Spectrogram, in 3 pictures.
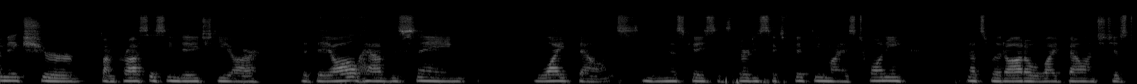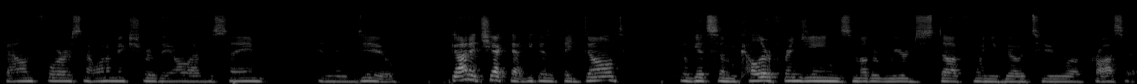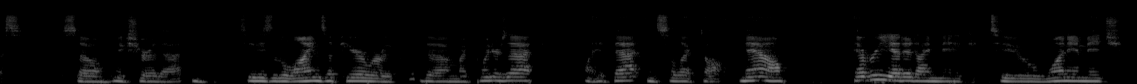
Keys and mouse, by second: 3.9 click, 12.1 click, 20.5-25.1 drag, 28.0 click.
